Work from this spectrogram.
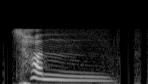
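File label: "ceon4", Cantonese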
